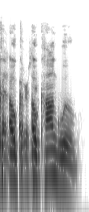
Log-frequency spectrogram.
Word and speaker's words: Okongwu: How do you say Okongwu.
